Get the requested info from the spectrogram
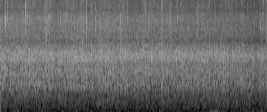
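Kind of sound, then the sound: crowd, audience clapping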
